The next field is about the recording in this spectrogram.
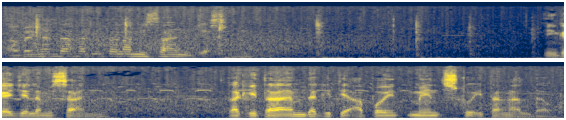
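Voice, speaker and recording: A man's voice: medium pitch, expressive, moderate pace, long pauses, close to an everyday voice. A man playing a businesslike company boss in an Ilocano radio comedy-drama. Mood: brisk, businesslike. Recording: noisy radio drama recording.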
